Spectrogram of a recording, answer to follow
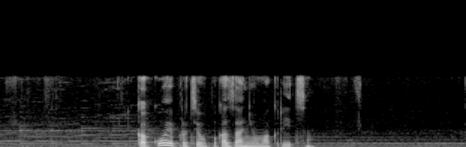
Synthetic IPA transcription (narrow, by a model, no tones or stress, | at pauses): kɐkojəpɾətʲɪvəpəkazanʲɪjəʊmakɾʲit̪sə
